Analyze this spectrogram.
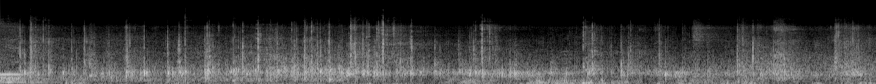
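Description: Inline hockey play: hockey sticks clacking against each other and against the puck in an irregular string of sharp cracks, over the rolling of inline skate wheels on plastic rink tiles.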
